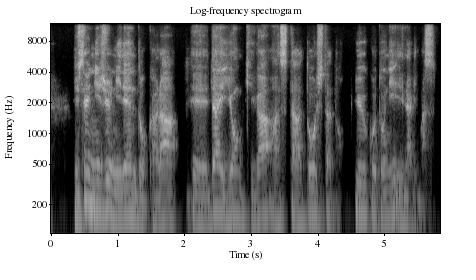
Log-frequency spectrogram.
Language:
Japanese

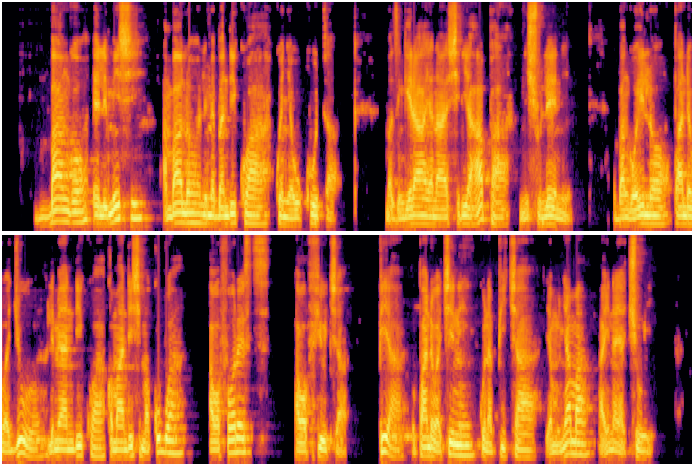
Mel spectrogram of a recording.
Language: Swahili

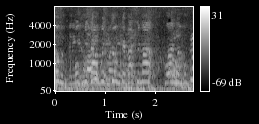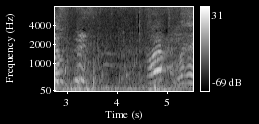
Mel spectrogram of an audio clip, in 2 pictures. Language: Filipino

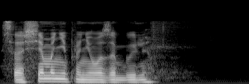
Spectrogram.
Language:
Russian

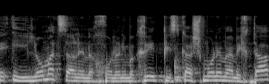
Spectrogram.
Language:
Hebrew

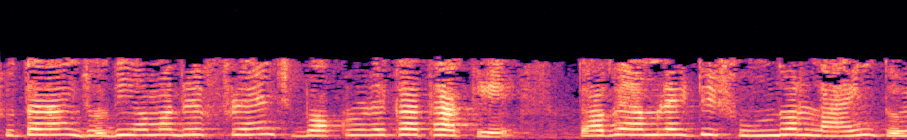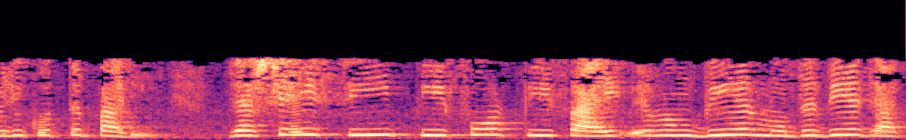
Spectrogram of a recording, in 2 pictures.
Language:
Bangla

